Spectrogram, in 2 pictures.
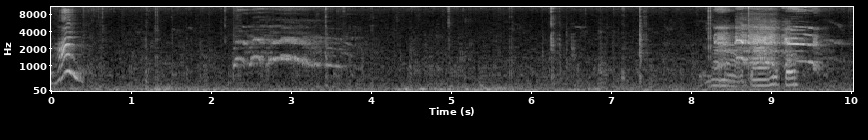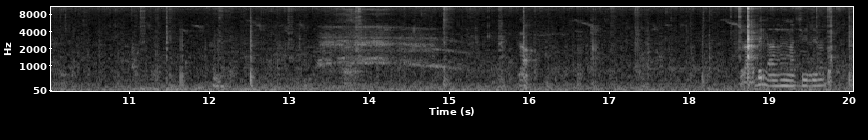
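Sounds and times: rooster crowing: 0:02.3 - 0:04.0, 0:08.3 - 0:10.0, 0:13.4 - 0:15.4.

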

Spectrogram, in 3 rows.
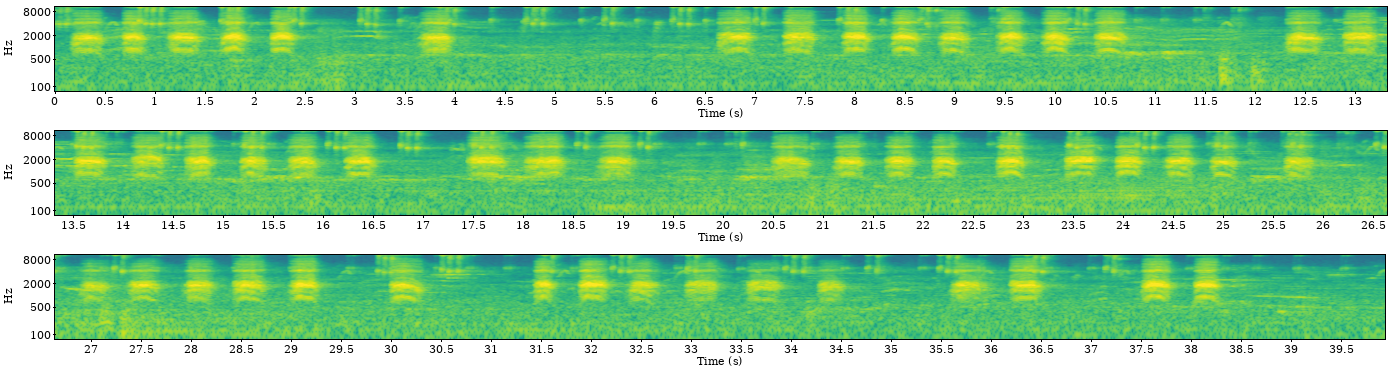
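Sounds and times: crows cawing: 0:00.2 - 0:04.1, 0:06.6 - 0:16.7, 0:17.4 - 0:19.2, 0:20.2 - 0:26.2, 0:26.8 - 0:29.4, 0:30.0 - 0:30.4, 0:31.4 - 0:34.7, 0:35.6 - 0:36.7, 0:37.5 - 0:38.5.

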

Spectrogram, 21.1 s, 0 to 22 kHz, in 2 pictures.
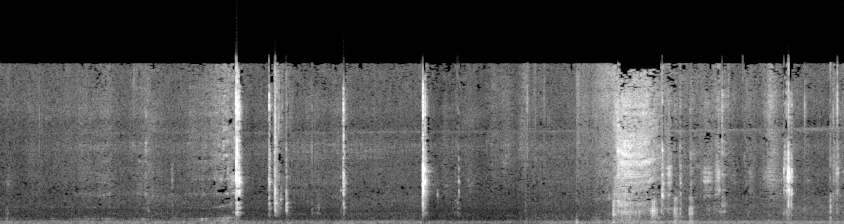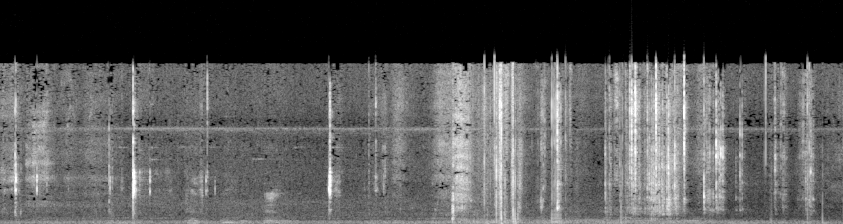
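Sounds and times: plastic toy pieces clicking: 0:11.9 - 0:13.3, 0:18.1 - 0:20.8.

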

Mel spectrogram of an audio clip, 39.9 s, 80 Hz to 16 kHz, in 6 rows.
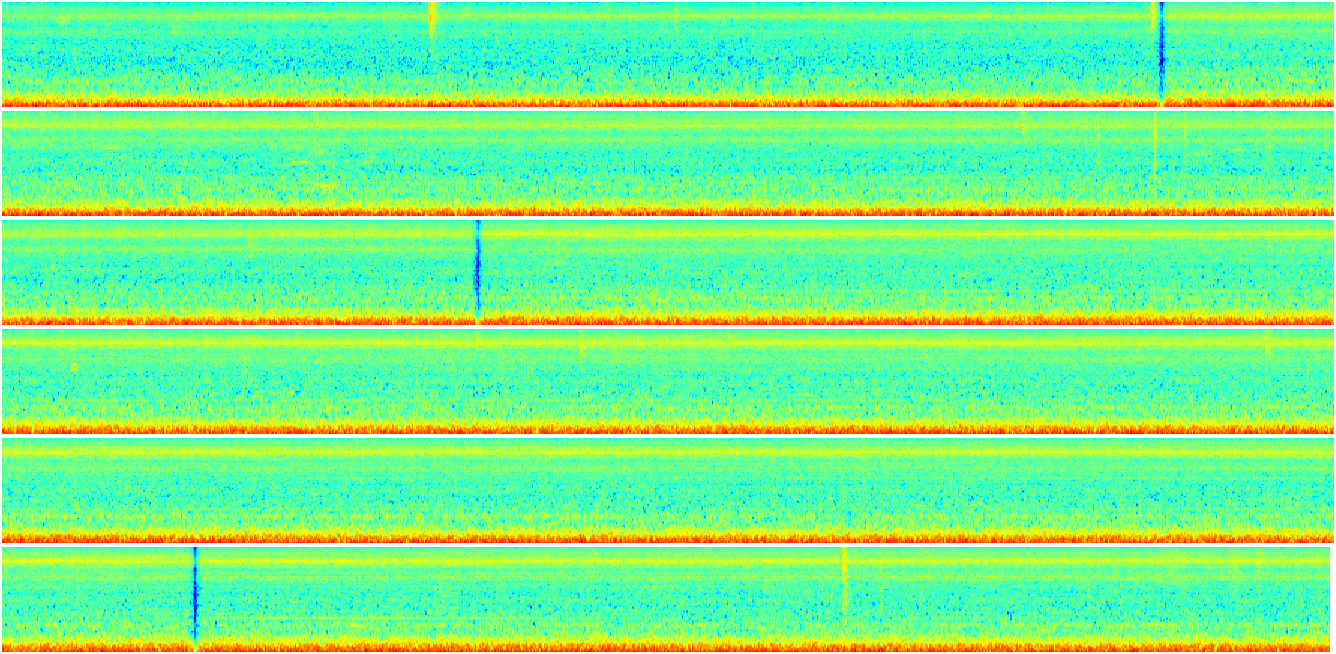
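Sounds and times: faint steady whine: 0:00.0 - 0:39.9
low engine rumble: 0:00.0 - 0:39.9.

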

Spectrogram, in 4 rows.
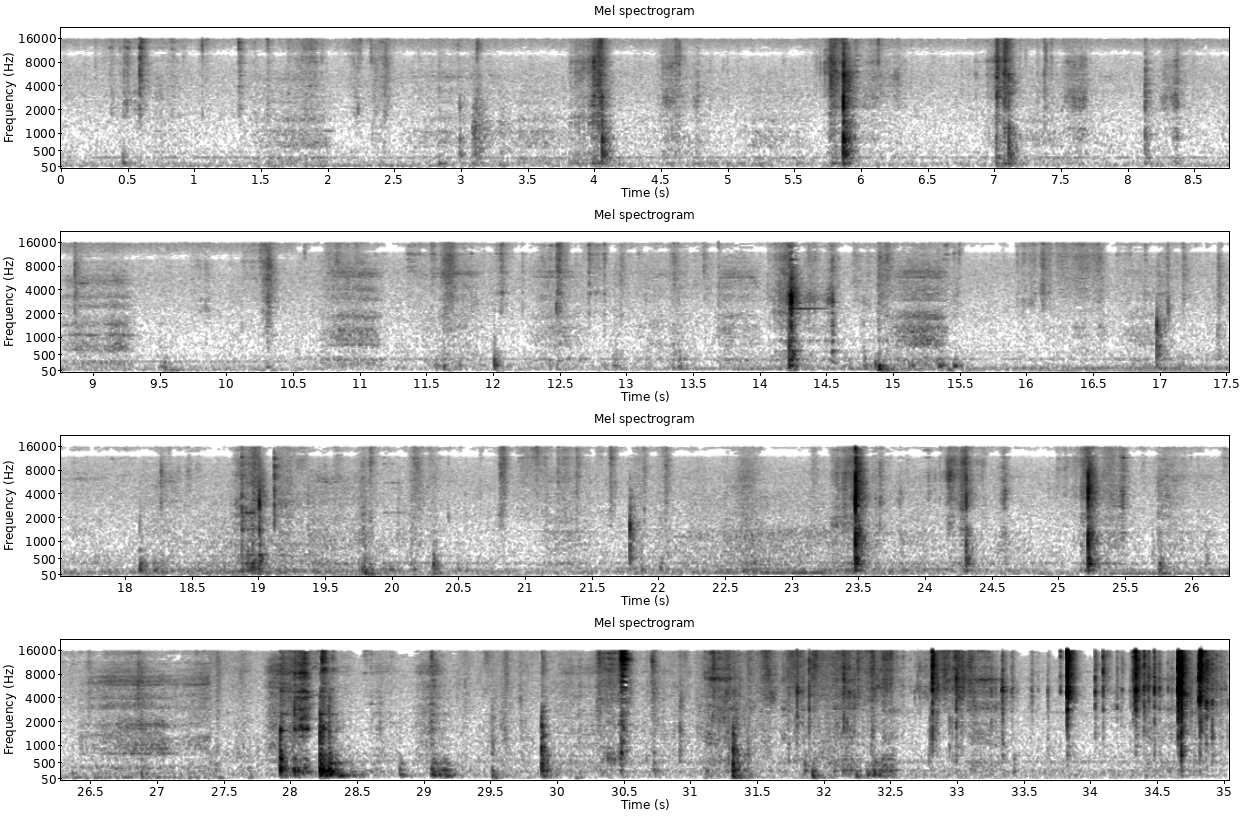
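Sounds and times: soft handling sounds: 0:11.4 - 0:35.0.

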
